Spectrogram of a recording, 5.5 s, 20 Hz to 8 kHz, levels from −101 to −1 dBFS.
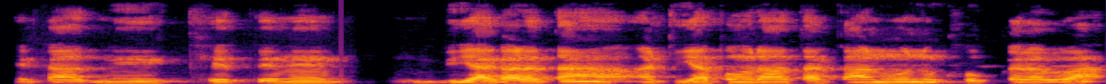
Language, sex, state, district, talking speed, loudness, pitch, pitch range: Awadhi, male, Chhattisgarh, Balrampur, 130 wpm, -18 LUFS, 125 Hz, 120-135 Hz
